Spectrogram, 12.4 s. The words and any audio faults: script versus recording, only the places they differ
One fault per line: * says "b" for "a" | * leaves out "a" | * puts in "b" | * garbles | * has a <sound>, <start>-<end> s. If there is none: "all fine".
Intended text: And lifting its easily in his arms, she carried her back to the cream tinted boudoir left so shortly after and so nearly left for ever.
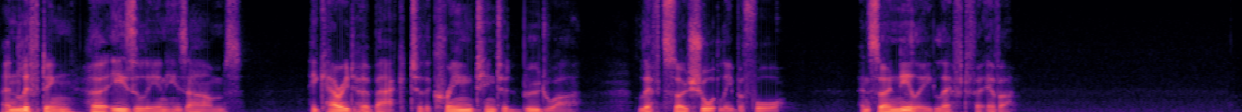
* says "her" for "its"
* says "he" for "she"
* says "before" for "after"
